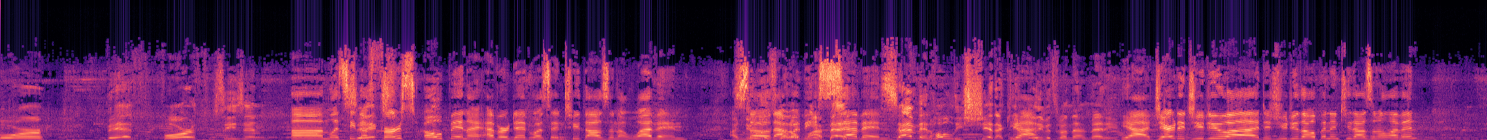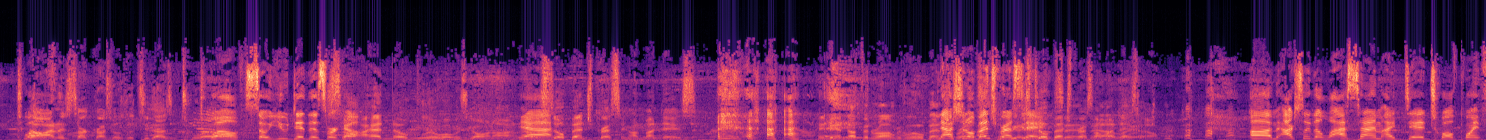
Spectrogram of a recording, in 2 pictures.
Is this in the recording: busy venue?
yes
